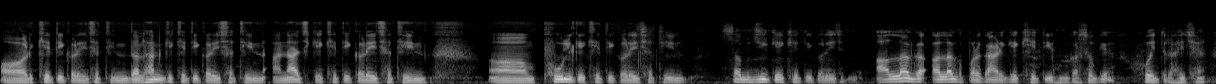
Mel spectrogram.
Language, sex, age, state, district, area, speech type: Maithili, male, 30-45, Bihar, Muzaffarpur, rural, spontaneous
